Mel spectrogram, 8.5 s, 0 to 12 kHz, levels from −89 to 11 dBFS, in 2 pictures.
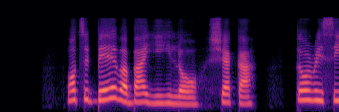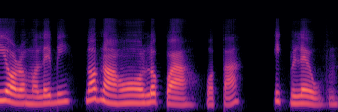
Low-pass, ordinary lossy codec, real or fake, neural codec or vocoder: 7.2 kHz; none; fake; codec, 16 kHz, 0.2 kbps, FocalCodec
